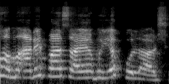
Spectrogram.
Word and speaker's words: Kohlrausch: तो हमारे पास आया भैया कोलार्श लो, कोई अलग अलग प्रोनाउंसिएशन है इसकी, कोई किससे कैसे बोलता है, कोई कैसे, मैं बोलती हूँ कोलार्श लो।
